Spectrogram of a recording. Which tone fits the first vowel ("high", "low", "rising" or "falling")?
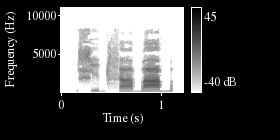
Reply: low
